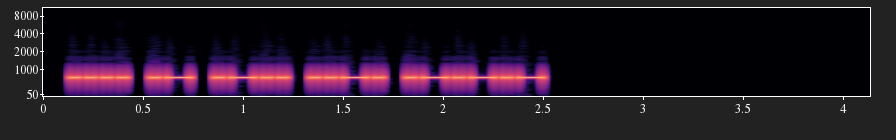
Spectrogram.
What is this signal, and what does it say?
Morse code, heard as a keyed tone, about 28 wpm, 700 Hz. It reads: HALF.
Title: Sentences from Top 1000 Words - Review Part 5 - 30wpm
